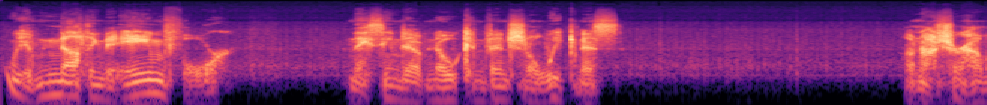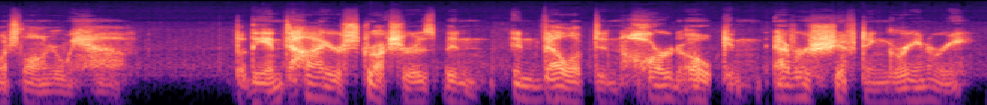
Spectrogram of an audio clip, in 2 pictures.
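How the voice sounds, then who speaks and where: A man narrating a scripted horror story as a frightened, doomed soldier, in a grim, deliberate, formal manner. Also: deep voice, sharp tone, husky, heavily acted, low-quality recording. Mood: doomed dread.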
